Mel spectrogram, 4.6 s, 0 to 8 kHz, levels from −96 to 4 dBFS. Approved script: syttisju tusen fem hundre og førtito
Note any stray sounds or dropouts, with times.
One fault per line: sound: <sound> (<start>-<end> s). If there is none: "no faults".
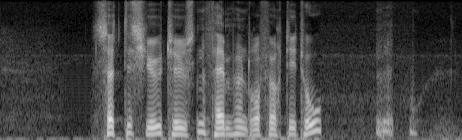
sound: laugh (3.8-3.9 s)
